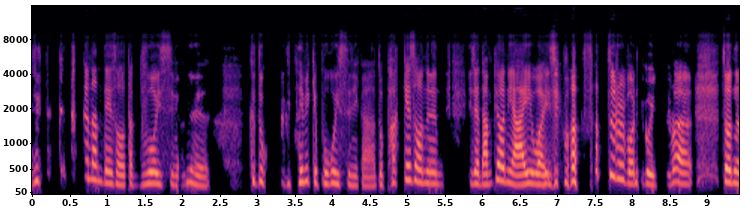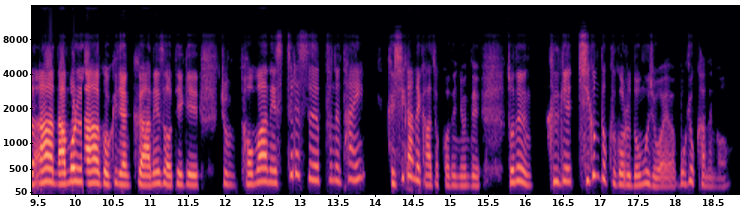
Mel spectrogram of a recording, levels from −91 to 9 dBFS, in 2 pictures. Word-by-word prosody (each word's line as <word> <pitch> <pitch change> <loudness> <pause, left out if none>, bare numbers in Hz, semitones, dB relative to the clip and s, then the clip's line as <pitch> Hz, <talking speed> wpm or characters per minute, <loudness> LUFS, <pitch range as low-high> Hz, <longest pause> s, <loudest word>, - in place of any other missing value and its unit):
물 265 +3 -3
따끈따끈한 355 - -6
데서 215 -5 -1
딱 185 -1 -8
누워있으면은 200 -2 -3 0.5
그것도 260 -3 -5 0.4
재밌게 240 0 -1
보고 215 +1 -2
있으니까. 180 - -8
또 - - -6
밖에서는 230 -2 -2 0.3
이제 215 0 +1
남편이 225 +4 +2
아이와 200 +1 +5
이제 205 +3 -1 0.2
막 265 +1 +5
사투를 380 -10 -1
벌이고 215 -1 +1
있지만 210 +3 -1 0.4
저는 235 -4 +6
아 245 +4 +8
나 210 -2 +8
몰라 260 +3 +6
하고 225 -2 +7
그냥 200 -3 0
그 205 - +1
안에서 195 +1 +3
되게 195 -1 -1 0.3
좀 200 -4 -10
저만의 240 +5 +2
스트레스 350 - -5
푸는 280 -2 -8
타임? 300 +4 -6 0.3
그 220 - -3
시간을 330 - -1
가졌거든요. 185 -3 -7
근데 180 -1 -7 0.4
저는 240 -4 -1 0.2
그게 255 0 -4
지금도 315 +2 -3
그거를 205 -6 -4
너무 190 +4 -4
좋아해요. 170 -4 -8
목욕하는 210 -6 -9
거. 155 +1 -25
220 Hz, 355 characters per minute, -20 LUFS, 195-260 Hz, 0.5 s, 아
